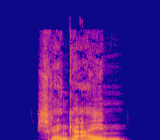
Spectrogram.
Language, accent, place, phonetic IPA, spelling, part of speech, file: German, Germany, Berlin, [ˌʃʁɛŋkə ˈaɪ̯n], schränke ein, verb, De-schränke ein.ogg
- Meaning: inflection of einschränken: 1. first-person singular present 2. first/third-person singular subjunctive I 3. singular imperative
